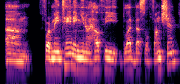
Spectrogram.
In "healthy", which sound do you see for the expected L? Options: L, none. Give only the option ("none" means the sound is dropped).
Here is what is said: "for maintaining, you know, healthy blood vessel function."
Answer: L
